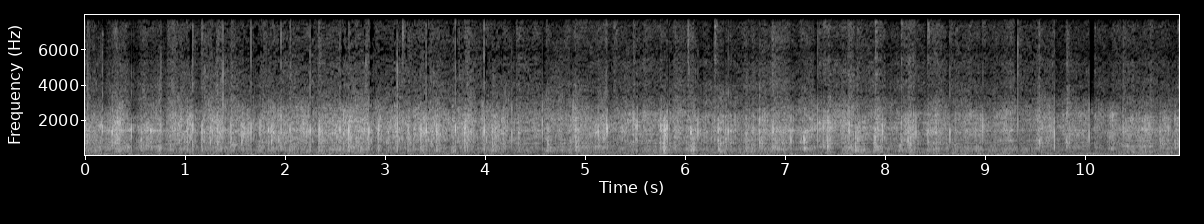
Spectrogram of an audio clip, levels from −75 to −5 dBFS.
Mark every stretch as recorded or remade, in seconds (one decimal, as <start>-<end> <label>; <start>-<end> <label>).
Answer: 0.0-0.9 remade; 0.9-4.2 recorded; 4.2-10.9 remade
